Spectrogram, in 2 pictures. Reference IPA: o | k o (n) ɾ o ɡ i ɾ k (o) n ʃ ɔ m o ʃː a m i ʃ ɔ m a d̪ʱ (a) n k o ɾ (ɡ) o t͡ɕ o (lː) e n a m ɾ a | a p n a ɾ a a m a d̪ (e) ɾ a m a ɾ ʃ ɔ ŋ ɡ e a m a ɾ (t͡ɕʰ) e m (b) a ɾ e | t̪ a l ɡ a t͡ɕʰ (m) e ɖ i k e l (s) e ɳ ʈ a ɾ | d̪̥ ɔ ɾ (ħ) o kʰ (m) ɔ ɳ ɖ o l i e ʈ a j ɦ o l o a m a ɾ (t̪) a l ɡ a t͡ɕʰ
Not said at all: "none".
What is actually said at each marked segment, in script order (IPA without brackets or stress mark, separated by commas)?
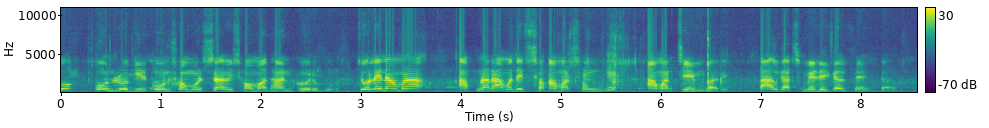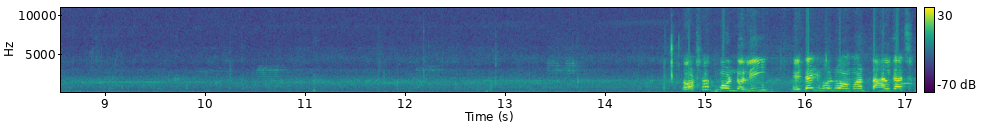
n, o, a, b, l, e, t͡ɕ, b, m, s, ʃ, m, t̪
